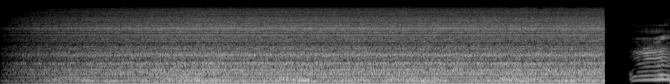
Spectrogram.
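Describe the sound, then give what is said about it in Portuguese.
Womb sounds from inside the uterus: a loud, steady whooshing rumble with muffled low pulsing, which stops abruptly before a voice briefly starts speaking. “Pois bem, deixo-vos então com uns segundos de sons do útero.”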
